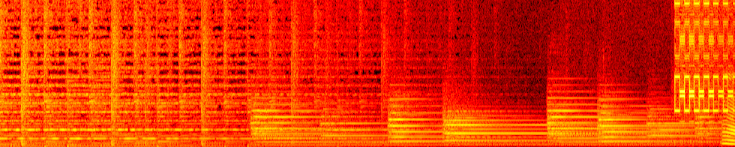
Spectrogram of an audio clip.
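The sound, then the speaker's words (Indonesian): A telephone rings early in the morning with a bright, bell-like melodic tone, sustained notes shifting pitch in a steady pattern, fairly loud, with no voices over it. “Siapa pagi-pagi pengen sudah telepon?”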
